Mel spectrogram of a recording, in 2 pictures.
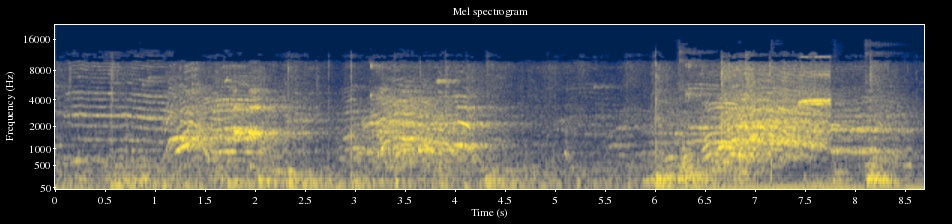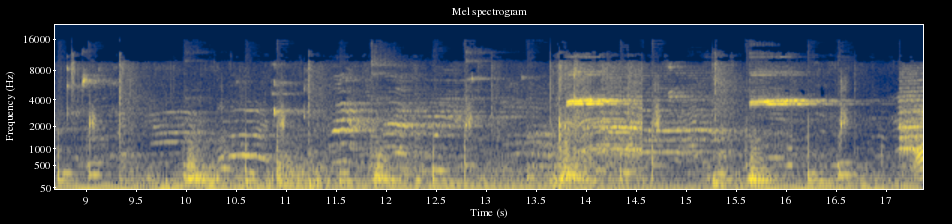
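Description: Volleyball rally in a gymnasium: the ball is struck and bounces with sharp slaps and thuds, among shouting and cheering from players and spectators and a few short high squeaks.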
